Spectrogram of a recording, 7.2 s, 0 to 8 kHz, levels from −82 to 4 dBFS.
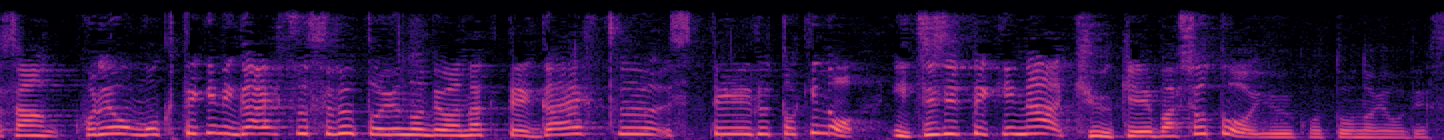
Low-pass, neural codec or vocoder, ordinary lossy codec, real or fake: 7.2 kHz; none; none; real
